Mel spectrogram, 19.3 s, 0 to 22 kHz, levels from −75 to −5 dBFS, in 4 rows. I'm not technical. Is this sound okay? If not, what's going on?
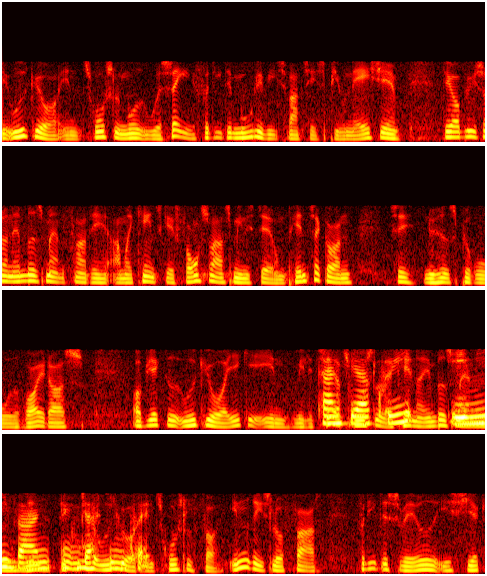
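Yes, there's nothing wrong with this speech recording. It sounds like an ordinary phone call, because the call connection it went through keeps nothing above 4 kHz, which gives the slightly narrow, muffled tone of a normal phone line.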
